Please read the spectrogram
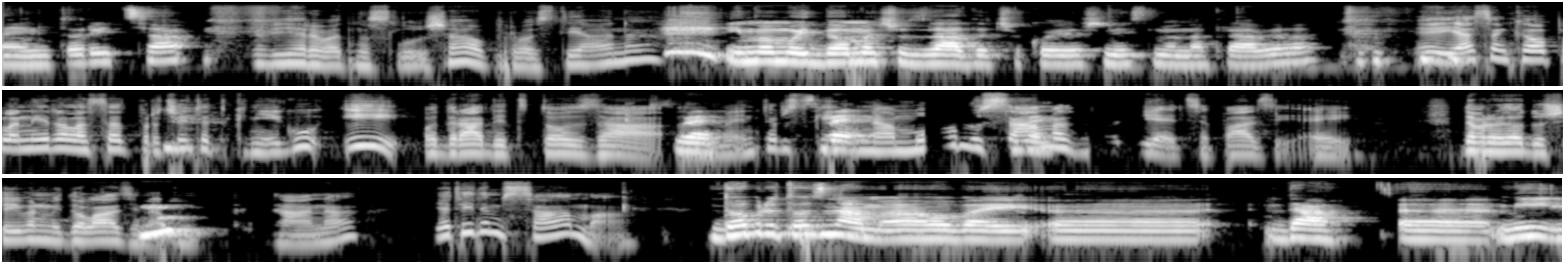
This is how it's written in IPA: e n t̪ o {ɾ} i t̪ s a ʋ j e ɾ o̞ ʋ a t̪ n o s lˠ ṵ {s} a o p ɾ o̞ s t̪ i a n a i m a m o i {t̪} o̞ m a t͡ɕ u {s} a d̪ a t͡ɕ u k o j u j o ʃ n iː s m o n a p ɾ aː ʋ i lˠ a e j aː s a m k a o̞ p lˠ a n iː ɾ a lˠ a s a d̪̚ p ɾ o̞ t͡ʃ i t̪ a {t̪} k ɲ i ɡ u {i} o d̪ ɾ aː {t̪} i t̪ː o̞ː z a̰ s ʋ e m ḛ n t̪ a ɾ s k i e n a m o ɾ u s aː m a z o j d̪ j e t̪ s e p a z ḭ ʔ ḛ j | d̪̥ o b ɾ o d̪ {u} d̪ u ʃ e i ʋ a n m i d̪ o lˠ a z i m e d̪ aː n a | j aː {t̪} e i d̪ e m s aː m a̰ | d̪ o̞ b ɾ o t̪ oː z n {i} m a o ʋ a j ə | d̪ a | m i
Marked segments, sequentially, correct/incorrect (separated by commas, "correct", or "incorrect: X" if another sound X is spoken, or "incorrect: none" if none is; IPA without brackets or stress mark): correct, incorrect: ʃ, incorrect: d̪, incorrect: z, correct, correct, incorrect: d̪, incorrect: o, correct, incorrect: a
